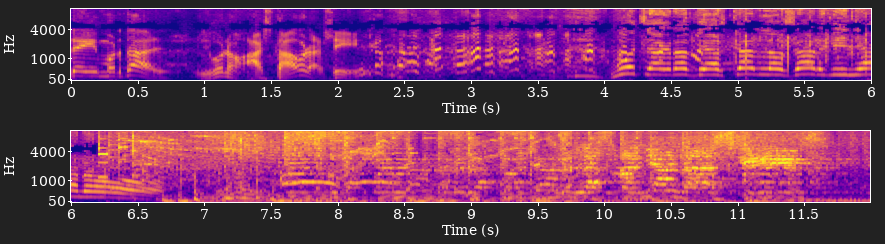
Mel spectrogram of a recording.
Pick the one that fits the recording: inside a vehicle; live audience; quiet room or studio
live audience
